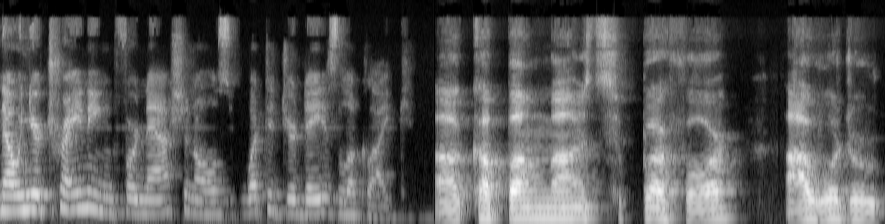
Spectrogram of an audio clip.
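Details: Two adults in conversation; normal speech.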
